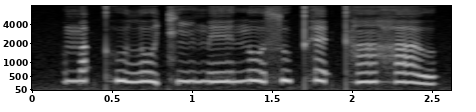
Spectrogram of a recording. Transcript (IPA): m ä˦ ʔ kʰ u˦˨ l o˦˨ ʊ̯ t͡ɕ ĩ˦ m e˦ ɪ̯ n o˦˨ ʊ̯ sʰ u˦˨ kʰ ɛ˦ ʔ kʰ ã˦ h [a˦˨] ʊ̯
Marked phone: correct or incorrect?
correct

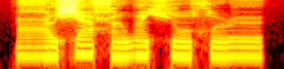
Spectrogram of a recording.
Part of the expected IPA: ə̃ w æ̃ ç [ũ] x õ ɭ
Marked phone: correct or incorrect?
incorrect: õ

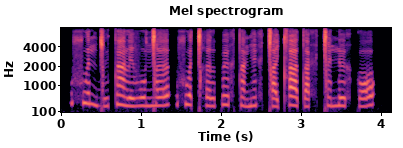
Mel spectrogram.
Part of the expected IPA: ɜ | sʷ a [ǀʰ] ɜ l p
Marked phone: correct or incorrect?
correct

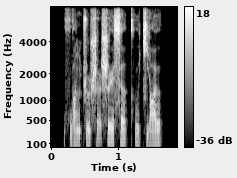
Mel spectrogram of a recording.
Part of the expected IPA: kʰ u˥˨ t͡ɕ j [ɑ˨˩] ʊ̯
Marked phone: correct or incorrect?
incorrect: ɑ˦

